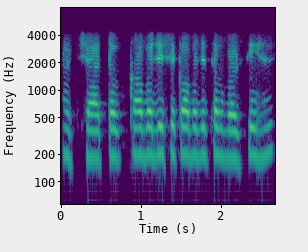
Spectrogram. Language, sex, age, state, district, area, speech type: Hindi, female, 45-60, Uttar Pradesh, Chandauli, rural, conversation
